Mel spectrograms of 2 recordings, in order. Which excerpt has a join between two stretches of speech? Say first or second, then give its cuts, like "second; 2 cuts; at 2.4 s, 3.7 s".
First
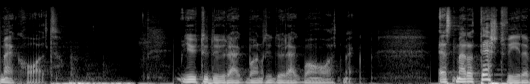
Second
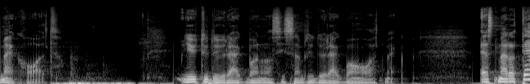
first; 1 cut; at 2.6 s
